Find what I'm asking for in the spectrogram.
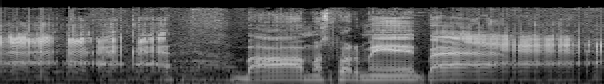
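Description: Sheep in a video game bleat in wavering, quavering cries that overlap with a voice talking, loud and close.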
